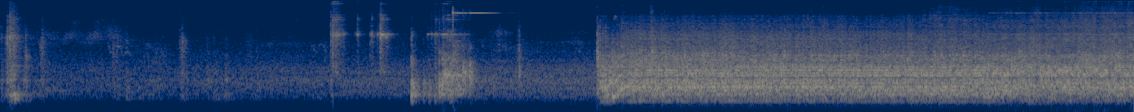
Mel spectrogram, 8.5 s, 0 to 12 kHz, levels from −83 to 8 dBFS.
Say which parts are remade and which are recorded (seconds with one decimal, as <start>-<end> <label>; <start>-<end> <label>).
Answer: 0.0-7.4 recorded; 7.4-8.5 remade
